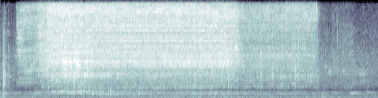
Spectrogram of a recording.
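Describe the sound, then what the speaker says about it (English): Water runs into a cooking pan on the stove, two cups being measured out for instant mashed potatoes: a steady close, loud hiss of pouring that holds for several seconds and then tapers as the flow stops. "Get our water in our pan and start it into the boiling stage."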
